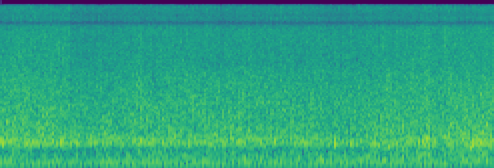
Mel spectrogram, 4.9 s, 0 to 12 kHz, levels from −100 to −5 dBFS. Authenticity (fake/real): real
